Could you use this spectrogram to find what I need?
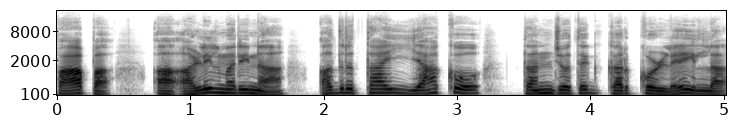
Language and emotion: Kannada, sad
